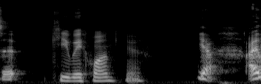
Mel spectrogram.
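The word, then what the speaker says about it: Ke Huy Quan: Even Ouroboros, he's barely, like, I like Ki-Hoi Kwan, is that how you pronounce it? Ki-Wei Kwan, yeah.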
